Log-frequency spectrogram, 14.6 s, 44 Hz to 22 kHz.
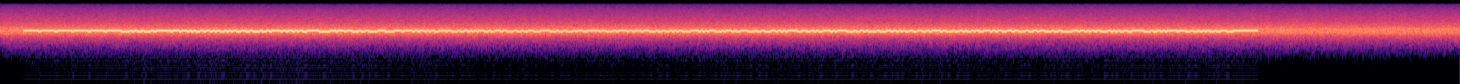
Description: RTTY (45.45 baud, 170 Hz shift), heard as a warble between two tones, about 2200 Hz centre, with radio static and a narrow filter. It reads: QSJRI KJVTQ OOKJC YLALM HVAKQ ROYHB NXIBX ENSIK DCWAP TJASV XURLM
